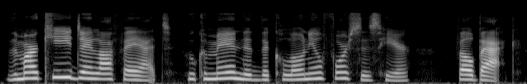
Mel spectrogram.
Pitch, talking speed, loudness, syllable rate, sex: 240 Hz, 150 wpm, -19 LUFS, 4.5 syllables/s, female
